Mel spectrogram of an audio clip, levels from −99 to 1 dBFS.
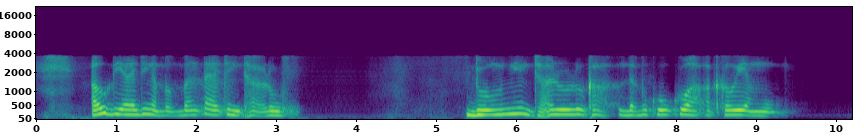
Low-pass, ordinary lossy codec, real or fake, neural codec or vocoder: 3.6 kHz; none; fake; codec, 16 kHz in and 24 kHz out, 0.9 kbps, LongCat-Audio-Codec, four codebook decoder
